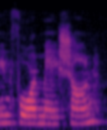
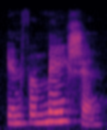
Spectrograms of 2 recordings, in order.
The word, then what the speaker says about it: information: don't think may shown we don't say information we say information once again information in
